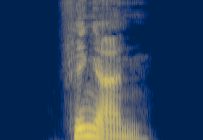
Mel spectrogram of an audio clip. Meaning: dative plural of Finger
- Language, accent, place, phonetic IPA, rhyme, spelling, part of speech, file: German, Germany, Berlin, [ˈfɪŋɐn], -ɪŋɐn, Fingern, noun, De-Fingern.ogg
